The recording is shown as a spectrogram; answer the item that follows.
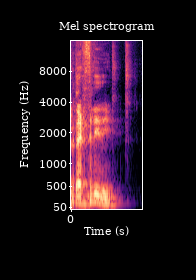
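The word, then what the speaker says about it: Hyper-Threading: hiper trading, ¿cómo se pronuncia? El hipertreading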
